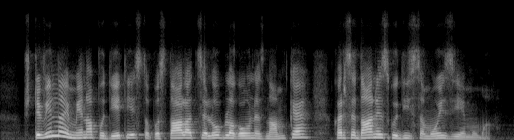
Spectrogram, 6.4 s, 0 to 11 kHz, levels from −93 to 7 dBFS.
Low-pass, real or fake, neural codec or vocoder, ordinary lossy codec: 7.2 kHz; real; none; Opus, 24 kbps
